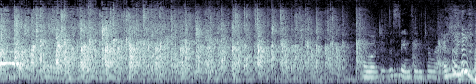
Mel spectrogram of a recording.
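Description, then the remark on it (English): Dense, steady audience applause fills the first four seconds, a bright crackle of many hands, then fades as a single voice begins speaking. “So I think another round of applause.”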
